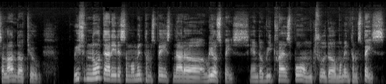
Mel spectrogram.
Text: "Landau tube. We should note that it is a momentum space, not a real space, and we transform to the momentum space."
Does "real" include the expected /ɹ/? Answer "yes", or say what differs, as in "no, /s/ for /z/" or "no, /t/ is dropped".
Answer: yes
